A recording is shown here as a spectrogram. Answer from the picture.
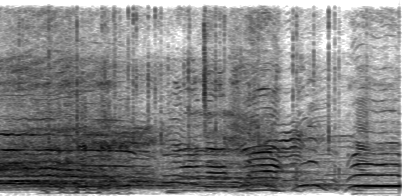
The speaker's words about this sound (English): I'm going to have you start out telling what group over there was yelling so loud for you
